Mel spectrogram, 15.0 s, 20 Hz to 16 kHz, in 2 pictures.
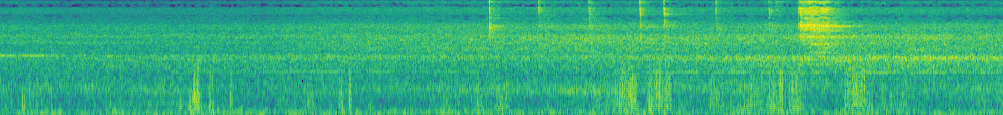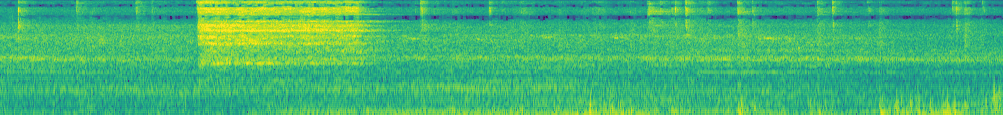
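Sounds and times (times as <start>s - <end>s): metallic train squeal: 0.0s - 1.1s, 3.6s - 15.0s
low train rumble: 0.0s - 15.0s
high ringing from rails: 3.7s - 15.0s.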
